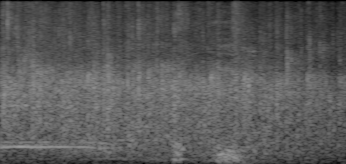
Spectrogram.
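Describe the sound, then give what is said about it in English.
A crowd claps steadily for the women who organized the event, a dense, even wash of many hands that holds at a moderate level before easing slightly toward the end. “One more round of applause for the ladies who put it together.”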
